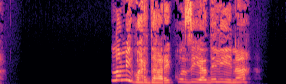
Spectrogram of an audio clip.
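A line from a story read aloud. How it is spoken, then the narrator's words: Cheerful exclamation. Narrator (Italian): esclamò con una nota gaia nella voce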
